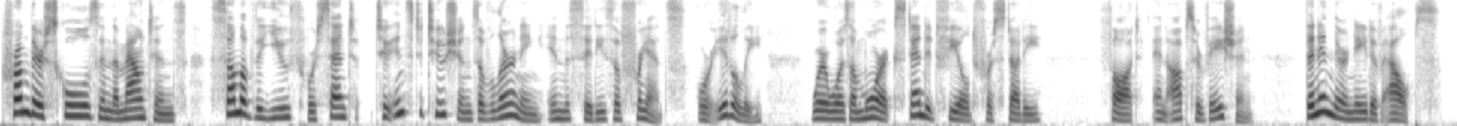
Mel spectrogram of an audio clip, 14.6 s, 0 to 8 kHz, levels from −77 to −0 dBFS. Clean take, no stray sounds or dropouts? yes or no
yes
